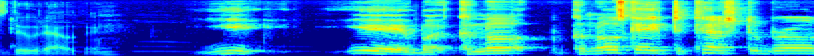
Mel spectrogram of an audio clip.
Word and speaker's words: Konosuke Takeshita: Konosuke Takashi. Konosuke Takeshita.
